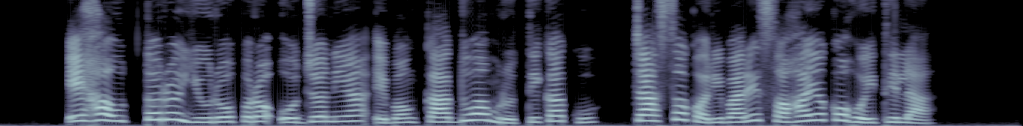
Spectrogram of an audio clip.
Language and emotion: Odia, neutral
